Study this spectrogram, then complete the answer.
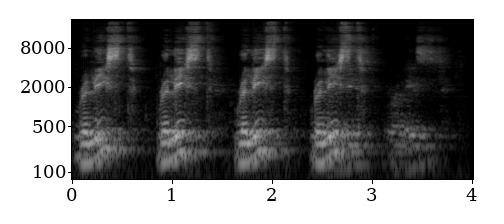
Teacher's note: It's almost a Chinese pronunciation. We go down and up. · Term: intonation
